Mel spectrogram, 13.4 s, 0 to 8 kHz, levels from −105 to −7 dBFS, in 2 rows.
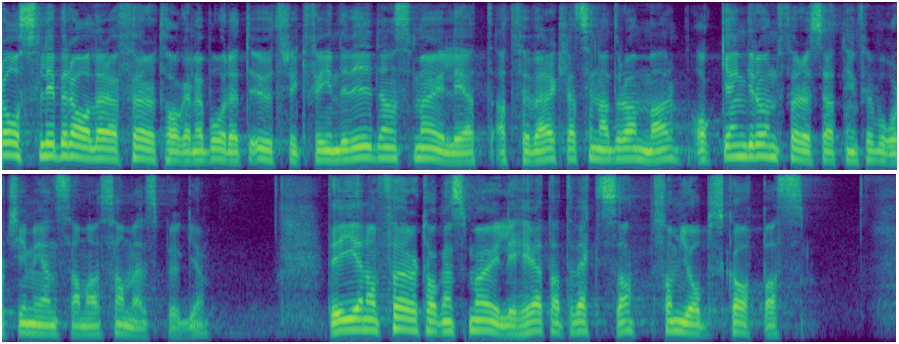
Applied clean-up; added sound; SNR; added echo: neural mask model Resemble Enhance denoiser.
